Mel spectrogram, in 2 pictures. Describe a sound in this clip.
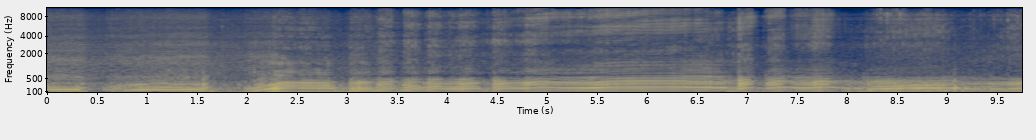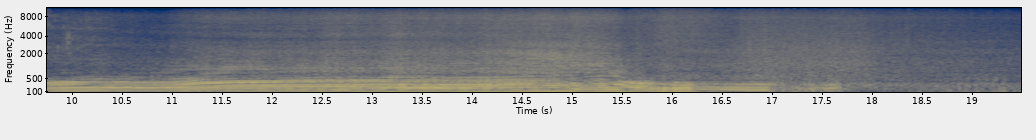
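Water splashes and sprays around churning wheels.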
